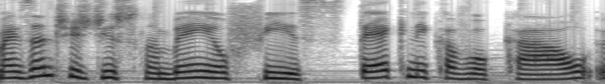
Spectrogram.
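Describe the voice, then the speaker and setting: Against a quiet background, a woman speaks at a moderate pace with ordinary pitch variation in a dry, close sound with no echo. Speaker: journalist and TV presenter. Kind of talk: interview.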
